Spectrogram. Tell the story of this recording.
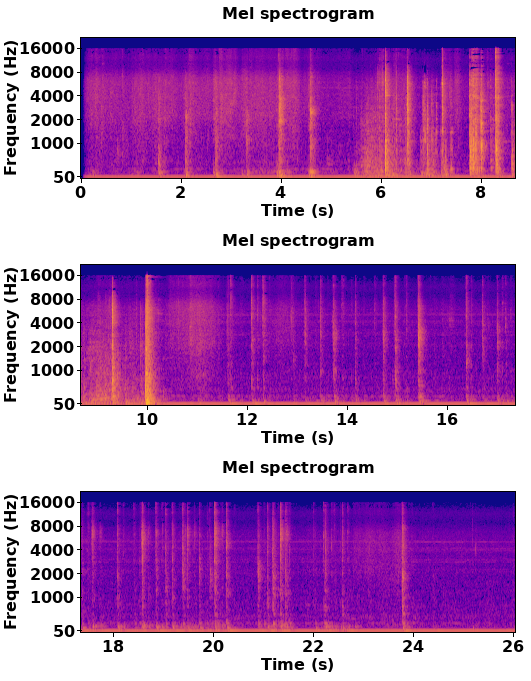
I carried the phone while walking to my desk. I opened a desk drawer to find a pen, closed it, and then typed a few sentences on my laptop keyboard.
